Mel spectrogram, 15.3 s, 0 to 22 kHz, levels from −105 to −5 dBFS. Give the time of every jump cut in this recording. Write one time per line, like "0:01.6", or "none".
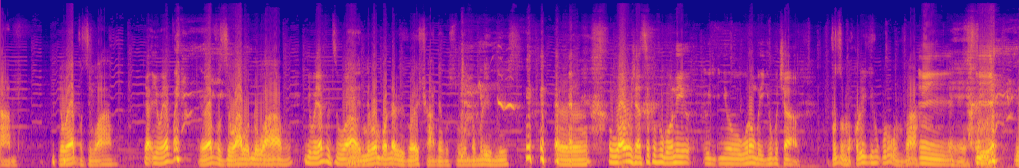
none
